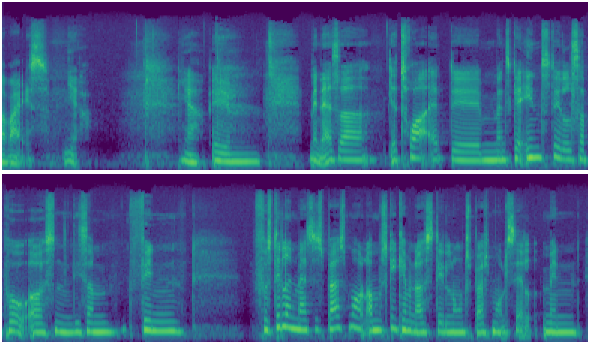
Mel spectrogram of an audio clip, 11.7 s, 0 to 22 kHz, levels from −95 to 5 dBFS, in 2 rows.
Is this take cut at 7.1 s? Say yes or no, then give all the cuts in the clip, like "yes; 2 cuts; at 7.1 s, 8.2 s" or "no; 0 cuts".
no; 2 cuts; at 1.8 s, 3.8 s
